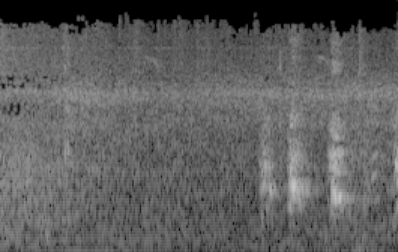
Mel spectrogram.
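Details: A Basenji in Indonesia gives a quick run of short, yelping calls after a quiet start.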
